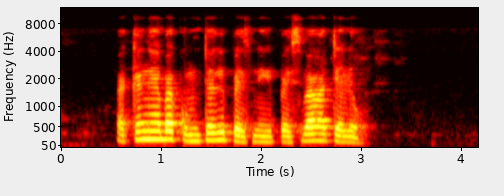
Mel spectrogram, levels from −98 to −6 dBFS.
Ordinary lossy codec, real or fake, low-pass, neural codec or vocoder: Opus, 24 kbps; real; 7.2 kHz; none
